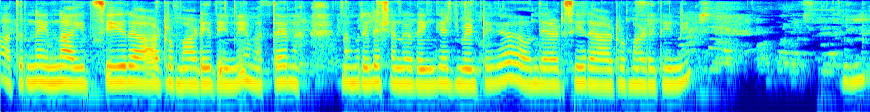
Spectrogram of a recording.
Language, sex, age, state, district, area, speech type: Kannada, female, 45-60, Karnataka, Bangalore Rural, rural, spontaneous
